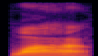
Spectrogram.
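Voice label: "ว่า" Thai, male; 'thus'; wâ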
